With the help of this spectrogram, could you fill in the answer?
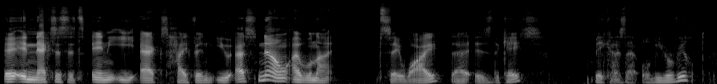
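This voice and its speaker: A man's voice: fairly low pitch, lively intonation, normal speed, a bit bright. A man hosting a solo podcast in casual, rambling talk, often correcting himself and drifting into asides. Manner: self-correcting, digressive, conversational. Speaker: podcast host.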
